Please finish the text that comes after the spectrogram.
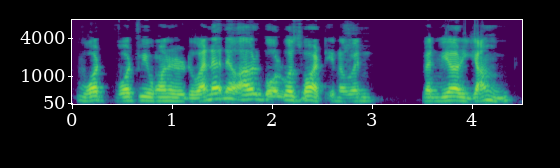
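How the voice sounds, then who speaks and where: A man's voice: mid-range voice, moderate pace, vocal fry, lo-fi sound. A man in his fifties from Bangalore with a South Indian accent, chatting casually as an interview guest, emphatic and often repeating his words. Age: 50s.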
